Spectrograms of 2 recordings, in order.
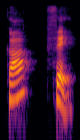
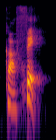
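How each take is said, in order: First: "Café" split into ca, FÉ, stress on the last; syllable by syllable. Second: Said in the usual way. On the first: Shown as a demonstration. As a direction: break "Café" in two beats for learners, stressing FÉ. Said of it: "La última sílaba tiene vocal tónica". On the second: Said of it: "se llama una palabra aguda".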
